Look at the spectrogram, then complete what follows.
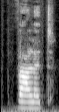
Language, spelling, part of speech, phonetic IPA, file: Polish, walet, noun, [ˈvalɛt], Pl-walet.ogg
